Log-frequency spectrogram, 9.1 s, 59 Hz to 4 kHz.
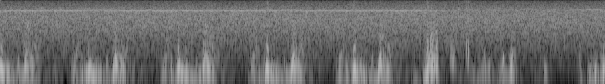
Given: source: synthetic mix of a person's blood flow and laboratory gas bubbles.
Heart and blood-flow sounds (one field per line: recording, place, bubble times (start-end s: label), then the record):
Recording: Doppler ultrasound of blood flow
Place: precordium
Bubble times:
6.75-6.87 s: bubbles
6.96-7.07 s: bubbles
From the record:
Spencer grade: 1 (occasional bubble signal discernible with the cardiac motion signal, with majority of cardiac periods free of bubbles)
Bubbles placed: only in the low amplitude regions of the cardiac cycle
